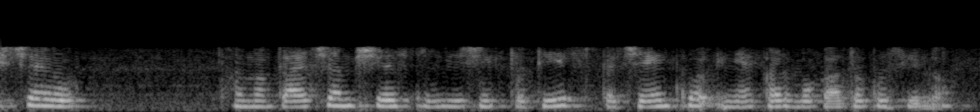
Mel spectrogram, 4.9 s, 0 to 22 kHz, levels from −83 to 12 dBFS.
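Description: Throughout, the speech sounds band-limited, slightly rough and synthetic, the plainly audible mark of the G.729 codec at 8 kbit/s, rebuilding sound from a filter, pitch predictor and sparse pulses. From 2.04 to 2.11 s, between "pa napečem" and "različnih potic pečenko", the sound smears into a brief fade. This is VoIP packet loss concealed by the speech codec: about 30 ms went missing, which fits a single lost packet, and the decoder extrapolated across the gap.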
